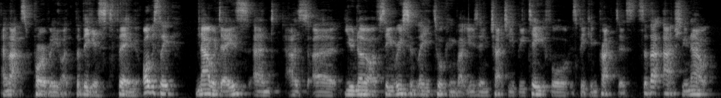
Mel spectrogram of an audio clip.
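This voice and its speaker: A man's voice: fairly low pitch, normal speed, few pauses, a bit bright. Man, english teacher guest, chatty podcast talk, lots of fillers, roomy echo. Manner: chatty, reflective, many fillers and restarts. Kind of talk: podcast interview, conversational. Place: lives in Spain.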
